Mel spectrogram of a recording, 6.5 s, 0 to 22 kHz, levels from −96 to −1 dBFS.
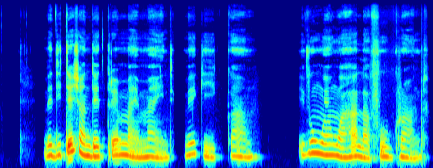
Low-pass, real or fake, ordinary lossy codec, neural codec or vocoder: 19.8 kHz; real; none; none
